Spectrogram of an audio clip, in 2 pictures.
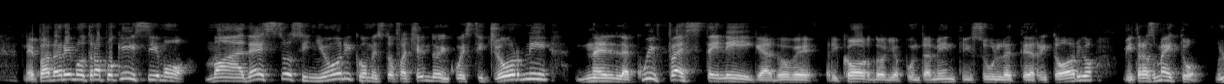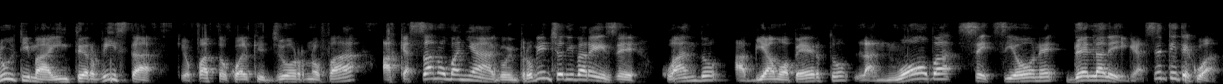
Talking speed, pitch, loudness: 125 wpm, 185 Hz, -18 LUFS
